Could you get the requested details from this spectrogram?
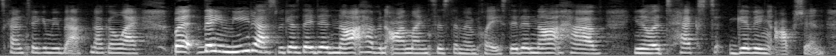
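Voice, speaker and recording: A woman with an Oklahoma accent talks at a fairly quick pace in an animated tone. Her pitch is fairly high, with ordinary variation. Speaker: payment processing sales trainer. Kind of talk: casual live stream training.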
